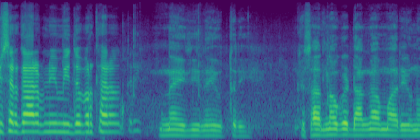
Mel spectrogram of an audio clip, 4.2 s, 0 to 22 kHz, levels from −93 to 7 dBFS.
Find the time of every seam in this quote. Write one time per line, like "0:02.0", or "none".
none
